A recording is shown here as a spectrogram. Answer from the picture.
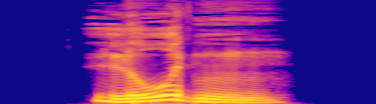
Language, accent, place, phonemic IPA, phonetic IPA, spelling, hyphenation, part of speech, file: German, Germany, Berlin, /ˈloːdən/, [ˈloːdn̩], Loden, Lo‧den, noun, De-Loden.ogg
- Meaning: 1. coarse woolen fabric 2. plural of Lode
